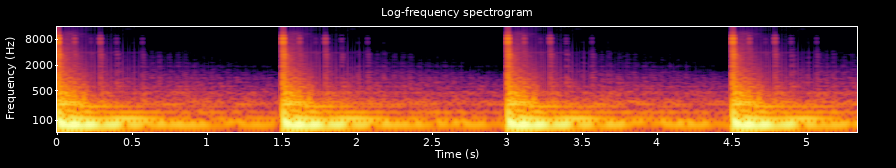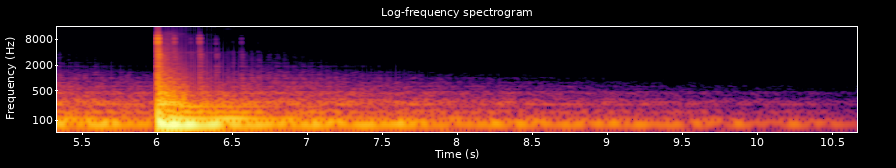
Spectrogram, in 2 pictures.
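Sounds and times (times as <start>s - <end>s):
drum sequence: 0.0s - 7.2s.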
